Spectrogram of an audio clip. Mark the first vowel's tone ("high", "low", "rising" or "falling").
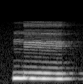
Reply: high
